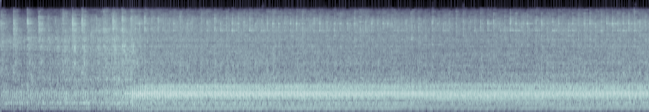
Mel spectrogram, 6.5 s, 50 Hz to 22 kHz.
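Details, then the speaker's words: Stihl BG50 two-stroke blower reported to crank up but have no power, before cleaning: buzzes up quickly then holds a flat, slightly wavering high note without pulling harder; low power. "Now this one, he said, it cranks up. But no power."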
